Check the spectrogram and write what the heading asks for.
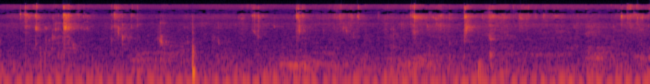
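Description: Fingers mixing rice with egg curry and fish curry on a plate, giving soft wet squishing and a scatter of small clicks, one sharper about two seconds in. A steady low hum sits underneath.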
